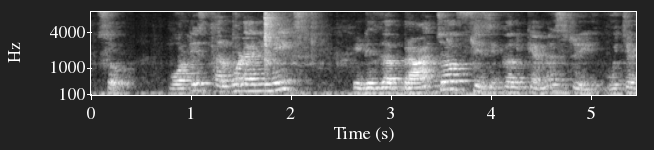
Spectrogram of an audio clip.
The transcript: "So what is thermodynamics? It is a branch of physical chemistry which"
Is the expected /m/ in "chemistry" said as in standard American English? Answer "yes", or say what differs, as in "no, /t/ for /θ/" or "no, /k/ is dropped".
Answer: yes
